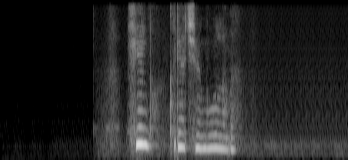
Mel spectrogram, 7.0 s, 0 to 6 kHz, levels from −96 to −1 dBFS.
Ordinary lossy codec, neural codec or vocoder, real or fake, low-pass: none; codec, 16 kHz, 0.5 kbps, FunCodec, trained on Chinese and English, 25 frames a second; fake; 5.4 kHz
